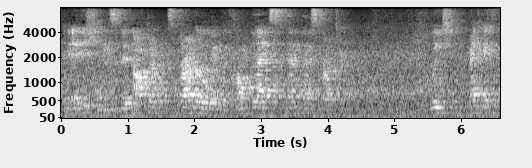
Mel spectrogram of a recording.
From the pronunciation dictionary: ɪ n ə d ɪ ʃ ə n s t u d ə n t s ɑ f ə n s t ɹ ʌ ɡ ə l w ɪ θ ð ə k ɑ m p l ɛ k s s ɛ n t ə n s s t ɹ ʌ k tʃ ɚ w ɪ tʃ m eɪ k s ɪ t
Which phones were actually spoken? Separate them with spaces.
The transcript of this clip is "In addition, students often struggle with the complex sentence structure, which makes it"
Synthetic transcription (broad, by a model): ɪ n ə d ɪ ʃ ə n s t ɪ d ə t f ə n s t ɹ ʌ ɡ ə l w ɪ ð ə k ɑ m p l ɛ k s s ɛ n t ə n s s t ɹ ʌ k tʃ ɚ w ɪ tʃ m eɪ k ɪ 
